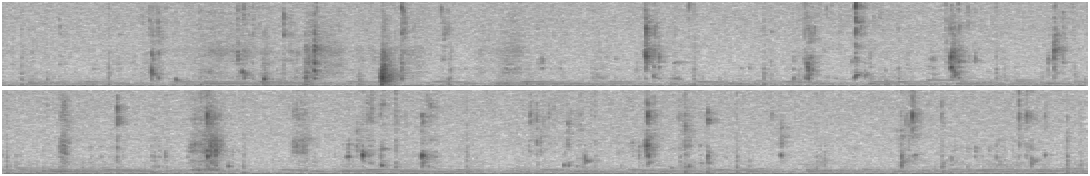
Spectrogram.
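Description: Close-miked wet chewing of raw sashimi, many soft smacks and squishes, with one sharper click about two seconds in. A steady low hum runs underneath.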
